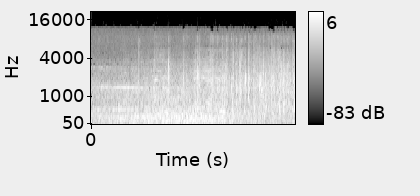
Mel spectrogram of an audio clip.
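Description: Audience applauding, the clapping starting about a second in and building, with a murmur of voices underneath.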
